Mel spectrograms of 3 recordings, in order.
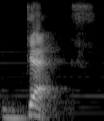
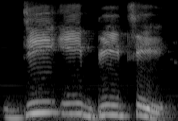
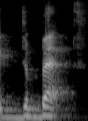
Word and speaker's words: debt: this word here debt d-e-b-t now if you'll notice we don't pronounce the b sound we don't say de bet okay uh debt so the b is silent debt debt so i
